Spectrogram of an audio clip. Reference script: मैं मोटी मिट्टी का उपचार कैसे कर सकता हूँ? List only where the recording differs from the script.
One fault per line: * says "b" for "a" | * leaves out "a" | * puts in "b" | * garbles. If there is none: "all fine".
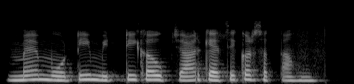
all fine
